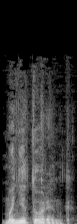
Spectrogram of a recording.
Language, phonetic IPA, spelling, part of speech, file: Russian, [mənʲɪˈtorʲɪnk], мониторинг, noun, Ru-мониторинг.ogg
- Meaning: monitoring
